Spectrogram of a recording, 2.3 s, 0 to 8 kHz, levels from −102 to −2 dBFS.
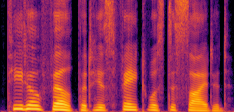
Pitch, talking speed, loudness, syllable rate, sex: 180 Hz, 180 wpm, -18 LUFS, 4.5 syllables/s, female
